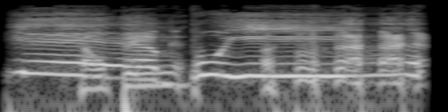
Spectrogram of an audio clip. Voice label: funny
